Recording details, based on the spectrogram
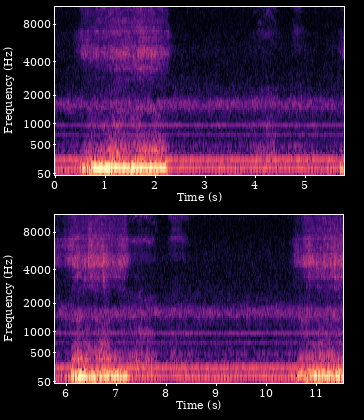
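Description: Low rattling snores every few seconds over steady room hum, with soft hissing in between; snoring.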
